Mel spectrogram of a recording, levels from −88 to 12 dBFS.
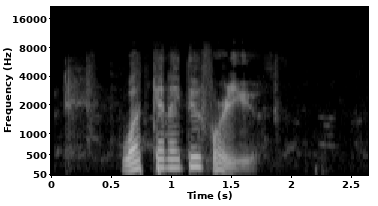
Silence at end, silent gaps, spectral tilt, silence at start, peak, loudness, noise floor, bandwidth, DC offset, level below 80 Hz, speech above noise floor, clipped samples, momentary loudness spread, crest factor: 0.95 s; none; -6.5 dB/octave; 0.15 s; -8 dBFS; -27 LUFS; -66 dBFS; 8.2 kHz; under 0.1%; -70 dBFS; 41 dB; under 0.1%; 21 LU; 22 dB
